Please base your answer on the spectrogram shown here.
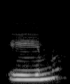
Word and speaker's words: aim: And you notice A and E, the E is silent. Aim, aim.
